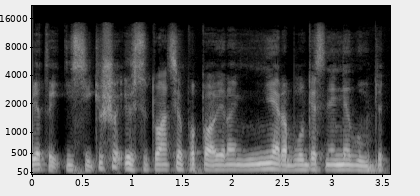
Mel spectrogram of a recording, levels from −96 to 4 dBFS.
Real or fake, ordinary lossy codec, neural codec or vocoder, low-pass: fake; AAC, 64 kbps; codec, 32 kHz, 1.9 kbps, SNAC; 14.4 kHz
